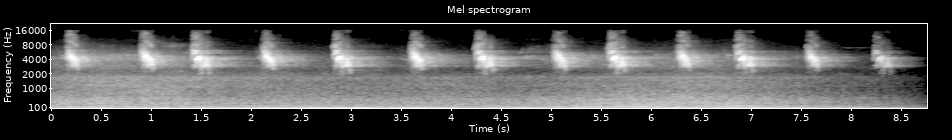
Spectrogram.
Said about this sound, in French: Puis, par exemple, vous nous proposiez un extrait de moineau domestique, donc une espèce quand même assez commune au Québec. Puis donc... où on peut entendre un de ces chants discrets.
